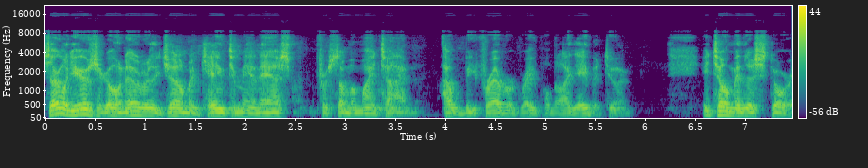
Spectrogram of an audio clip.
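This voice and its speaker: His intonation is lively. This man rattles off his words very fast. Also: medium pitch for a man. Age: 80s+. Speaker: author. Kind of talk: reading aloud.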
